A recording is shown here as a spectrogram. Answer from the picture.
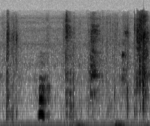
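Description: Clear plastic page protectors in a ring-binder scrapbook album rustling and crinkling in short bursts as pages are turned, with a couple of soft thumps from handling the album about halfway through.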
